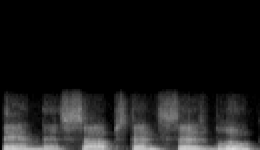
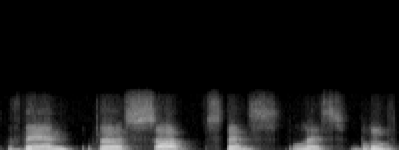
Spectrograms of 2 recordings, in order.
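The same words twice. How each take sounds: First: Then the substance is blue, slow and even; slow scansion read. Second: Then the substanceless blue, slower with the syllables run together; slow alternative reading. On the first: Teacher testing the student's reading, slow. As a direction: read it out slowly, syllable by syllable. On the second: Teacher proposing a small modification, very slow. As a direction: offer the modified scansion slowly. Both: Shown as a demonstration. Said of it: "I would argue a small modification".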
